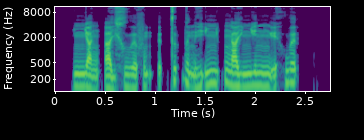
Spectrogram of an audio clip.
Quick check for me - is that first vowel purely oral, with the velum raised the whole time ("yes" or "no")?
yes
